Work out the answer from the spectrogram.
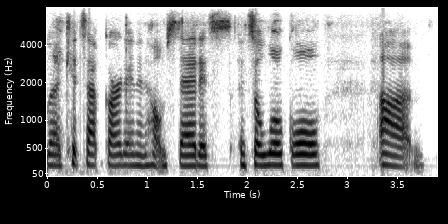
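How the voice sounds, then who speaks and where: A woman's voice: mid-range voice, dry recording, muffled recording. A woman talking in a casual conversational interview as a guest, explaining things in a chatty way.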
